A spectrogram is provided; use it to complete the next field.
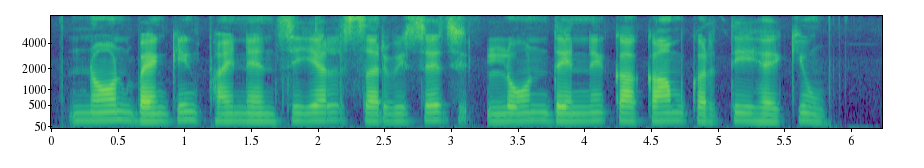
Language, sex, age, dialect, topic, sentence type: Magahi, female, 36-40, Central/Standard, banking, question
